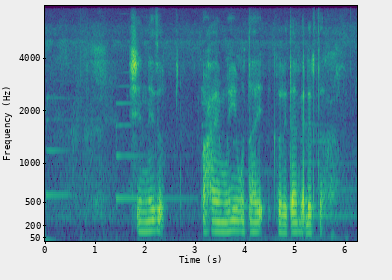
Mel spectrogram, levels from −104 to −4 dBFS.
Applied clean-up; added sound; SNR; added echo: none; Plucked string instrument; 20 dB; none.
